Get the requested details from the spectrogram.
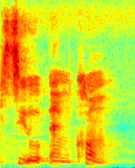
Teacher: These words have their stress on the first syllable. The word comfort has its stress on com, com.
